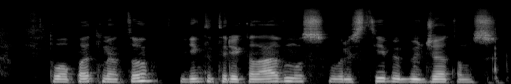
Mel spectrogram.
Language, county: Lithuanian, Telšiai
